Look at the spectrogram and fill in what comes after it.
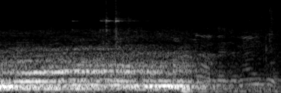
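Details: Cow for sale at a dairy farm in Samora village, Karnal, Haryana, India: one long, steady, deep moo with rich harmonics that fades toward the end.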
